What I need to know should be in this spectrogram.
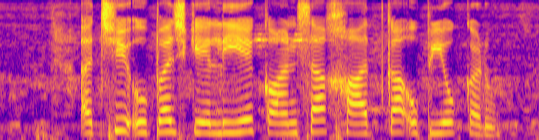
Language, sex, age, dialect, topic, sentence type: Hindi, female, 18-24, Marwari Dhudhari, agriculture, question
